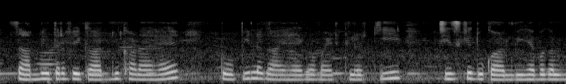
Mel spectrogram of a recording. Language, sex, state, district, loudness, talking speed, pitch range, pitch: Hindi, female, Uttar Pradesh, Gorakhpur, -22 LUFS, 210 wpm, 225-260 Hz, 245 Hz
